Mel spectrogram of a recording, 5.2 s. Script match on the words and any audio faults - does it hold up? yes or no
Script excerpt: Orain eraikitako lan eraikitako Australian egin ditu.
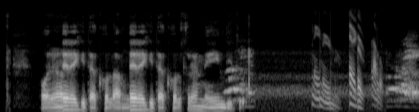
no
